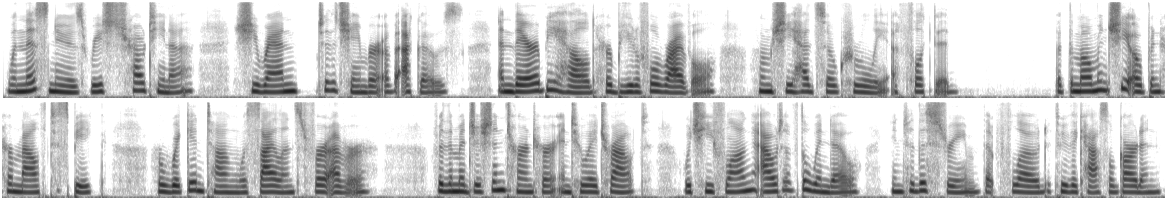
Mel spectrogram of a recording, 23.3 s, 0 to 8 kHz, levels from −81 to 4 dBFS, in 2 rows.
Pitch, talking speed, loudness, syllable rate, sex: 205 Hz, 165 wpm, -18 LUFS, 4.9 syllables/s, female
